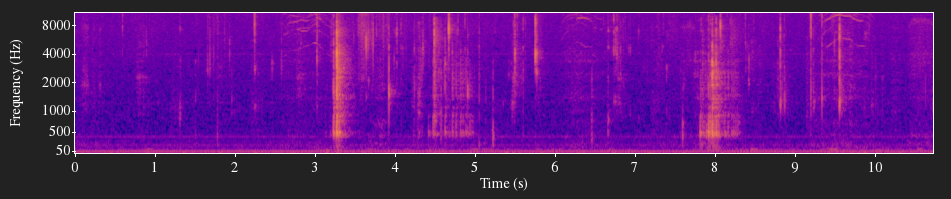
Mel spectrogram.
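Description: Wax birthday candles being pulled one by one out of a cupcake's whipped frosting, close to the microphone: small sticky clicks and rustles, with two louder short mouth sounds about three and eight seconds in, over a faint steady hum.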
